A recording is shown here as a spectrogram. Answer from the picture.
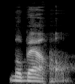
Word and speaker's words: Lobel: And today for our speaker, we have Leonard Lobel. Did I pronounce it right? Lobel.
